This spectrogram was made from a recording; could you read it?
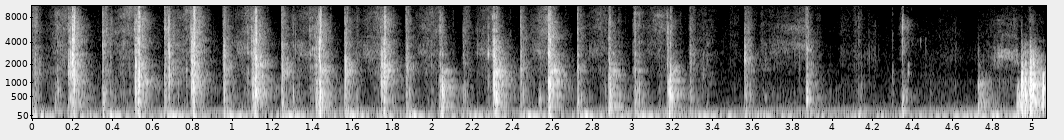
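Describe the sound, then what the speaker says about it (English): Tarot deck being shuffled by hand in a steady run of crisp, rapid riffling snaps for about five seconds, close and clear with no talking, a low steady hum beneath. "These cards are so hard to shuffle right now."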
